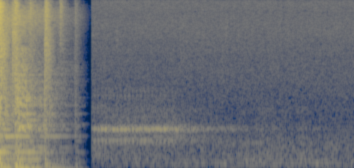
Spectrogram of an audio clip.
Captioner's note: woodpecker drumming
